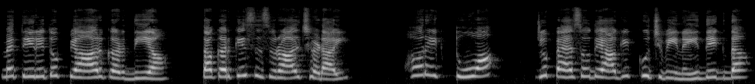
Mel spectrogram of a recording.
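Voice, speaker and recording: A woman's voice: very high-pitched, measured pace, sharp tone, voice pushed up, heavily acted. A woman voicing a headstrong, scheming young bride with a Punjabi accent, emphatic and defiant, in a story. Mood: indignant.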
